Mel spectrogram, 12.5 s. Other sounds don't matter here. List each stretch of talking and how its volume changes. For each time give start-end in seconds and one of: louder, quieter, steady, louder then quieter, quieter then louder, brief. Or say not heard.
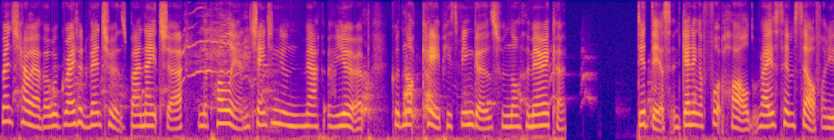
0.0-8.5 steady
9.6-12.4 brief.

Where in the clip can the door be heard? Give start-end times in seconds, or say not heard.
not heard.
